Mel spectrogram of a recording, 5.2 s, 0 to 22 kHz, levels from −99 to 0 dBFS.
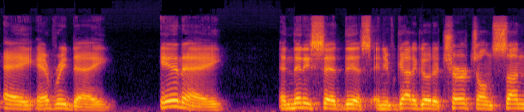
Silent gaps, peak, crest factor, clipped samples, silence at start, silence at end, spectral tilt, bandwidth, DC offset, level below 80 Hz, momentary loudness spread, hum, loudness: none; -2 dBFS; 14 dB; under 0.1%; 0 s; 0 s; -4.5 dB/octave; 12.5 kHz; under 0.1%; -56 dBFS; 7 LU; none; -16 LUFS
